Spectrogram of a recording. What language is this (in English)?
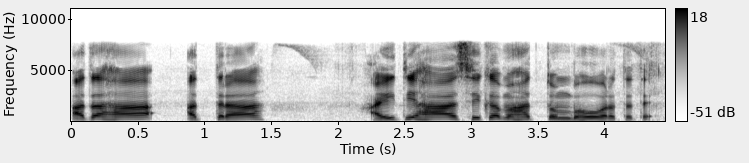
Sanskrit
